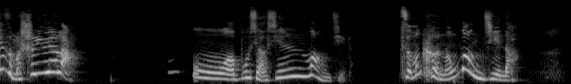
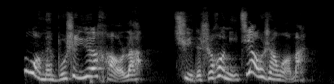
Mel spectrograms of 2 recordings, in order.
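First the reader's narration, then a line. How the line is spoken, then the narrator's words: Shocked and angry. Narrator (Chinese): 猫又惊又怒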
